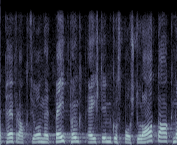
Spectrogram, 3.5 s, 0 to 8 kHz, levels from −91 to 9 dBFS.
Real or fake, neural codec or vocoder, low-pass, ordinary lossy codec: real; none; 7.2 kHz; none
